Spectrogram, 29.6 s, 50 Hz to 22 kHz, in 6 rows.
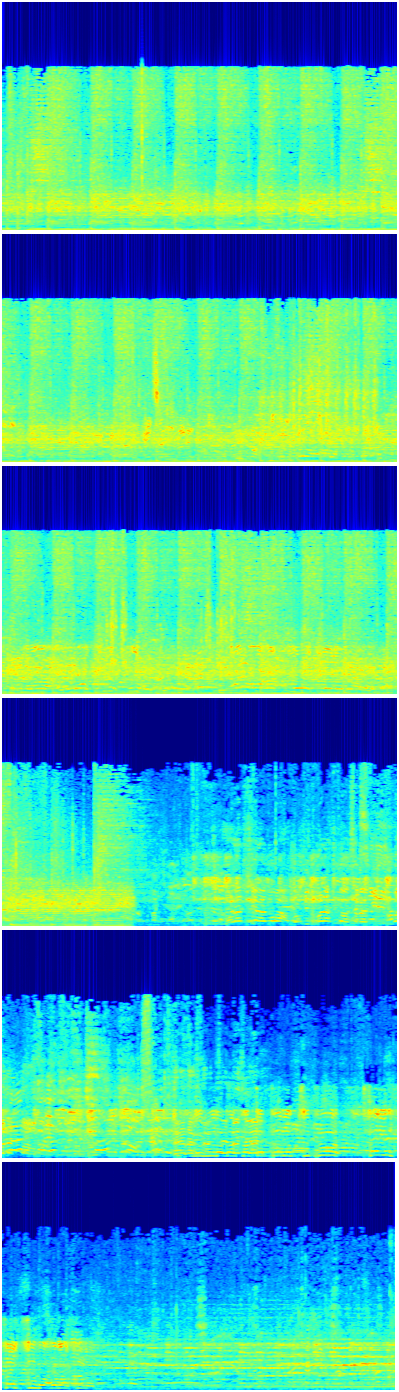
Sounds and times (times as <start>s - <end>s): Music: 0.0s - 16.5s, 25.9s - 29.6s
Outside, urban or manmade: 0.0s - 29.6s
Male speech, man speaking: 6.6s - 15.0s, 16.5s - 26.0s.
